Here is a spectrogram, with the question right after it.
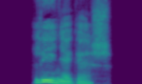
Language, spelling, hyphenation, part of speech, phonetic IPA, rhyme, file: Hungarian, lényeges, lé‧nye‧ges, adjective, [ˈleːɲɛɡɛʃ], -ɛʃ, Hu-lényeges.ogg
- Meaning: 1. essential 2. substantial, significant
